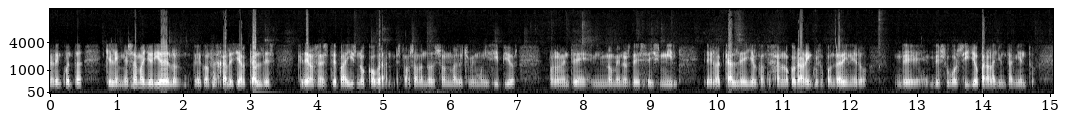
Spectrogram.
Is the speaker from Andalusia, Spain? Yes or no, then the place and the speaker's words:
no; Alcorcón, Community of Madrid, Spain; yo soy de Alcorcón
